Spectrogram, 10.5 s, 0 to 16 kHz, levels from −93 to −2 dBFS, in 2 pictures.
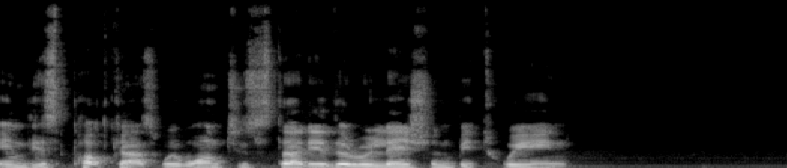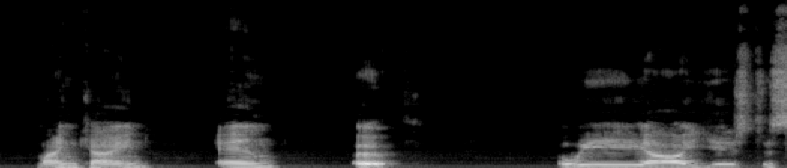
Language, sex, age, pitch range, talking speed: English, male, 50-69, 145-185 Hz, 95 wpm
